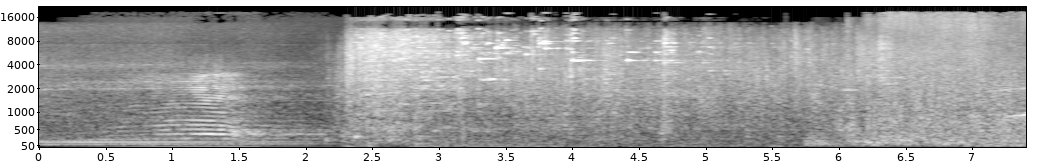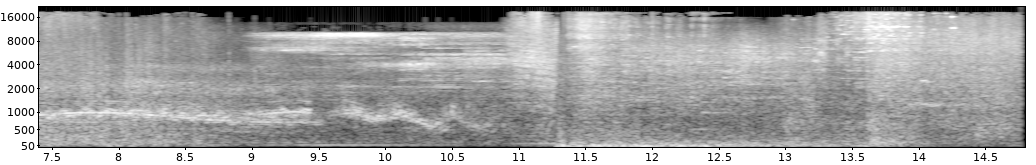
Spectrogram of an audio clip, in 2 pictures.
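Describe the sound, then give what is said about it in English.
A tank smashes through a fast food restaurant with a long, dense roar of crashing and rumbling debris and sharp bursts near the end, opened by a low, cow-like moo. “Right then, right through the McDonald's restaurant. Seems it doesn't exist anymore.”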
